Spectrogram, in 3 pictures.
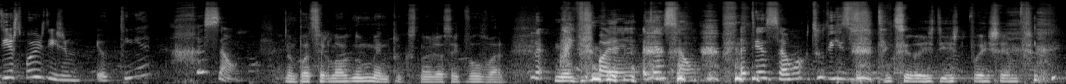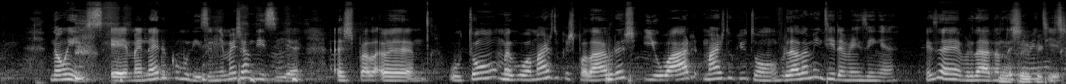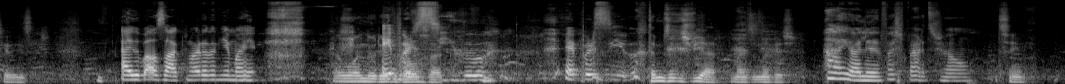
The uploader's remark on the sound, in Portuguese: Ao vivo na Cidade do Zero 2023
